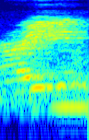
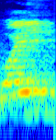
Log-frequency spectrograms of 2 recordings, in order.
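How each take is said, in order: First: The word starts with a pressed throat sound. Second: The word starts with a w glide. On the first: The speaker calls it right. "চাপ দিয়ে বলেন আইন" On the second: The speaker calls it wrong. "ওয়াইন না"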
